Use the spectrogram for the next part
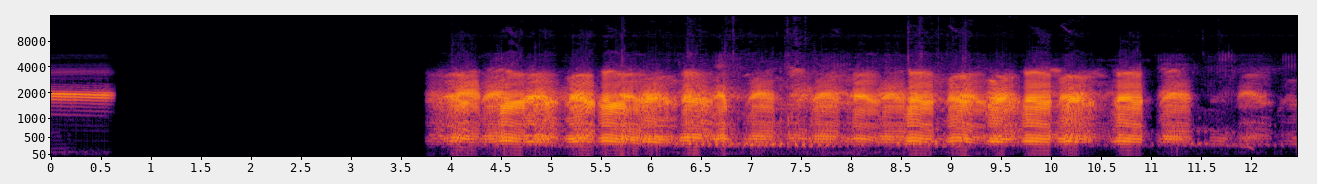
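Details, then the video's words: Frogs making unusual, rare sounds: after one short call and three seconds of silence, a dense run of harmonic, nasal, pulsed croaks begins, repeating about two or three times a second and overlapping like a small chorus. "Unusual sounds frogs make"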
